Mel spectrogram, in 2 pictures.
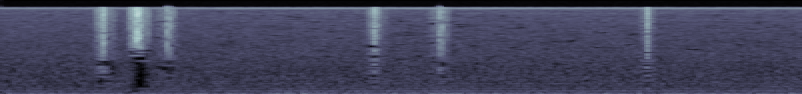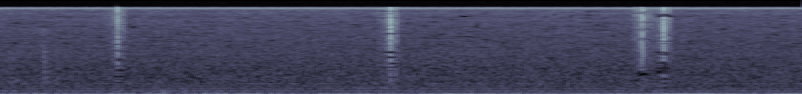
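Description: Quiet room tone: a low steady hum with a few sharp faint clicks scattered through it, the loudest a double click under a second in.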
